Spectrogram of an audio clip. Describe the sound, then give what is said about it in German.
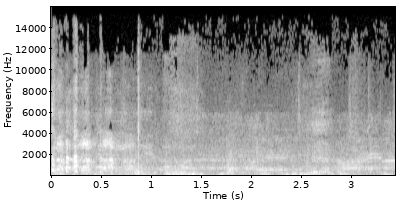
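A dense crowd of Turkish football fans roars, cheers and celebrates in a stadium, a continuous wash of many voices with occasional louder shouts rising out of the steady din. “Und die türkischen Fans, sie jubeln, sie feiern, sie rufen ihre Verwandten an.”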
